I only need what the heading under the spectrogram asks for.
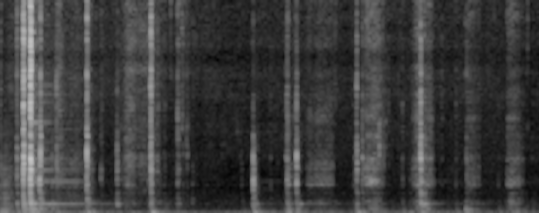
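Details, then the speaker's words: Captain Kid electromechanical pinball shooter: irregular clicks with thin squeaks as score reels step; dry score reel switch blades on the disc squeaking. "so I've isolated the squeaking noise from these score rails it is basically these blades there those switch blades there right on that disc so what they're just dry"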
